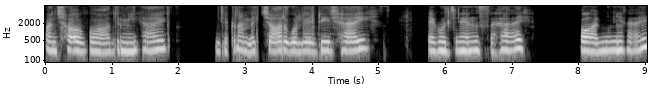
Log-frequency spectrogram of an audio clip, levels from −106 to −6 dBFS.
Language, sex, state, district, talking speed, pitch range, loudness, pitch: Magahi, female, Bihar, Gaya, 100 wpm, 215-230 Hz, -27 LUFS, 220 Hz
